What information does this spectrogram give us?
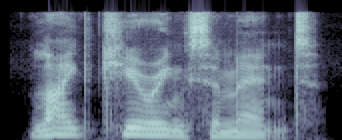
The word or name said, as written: light curing cement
